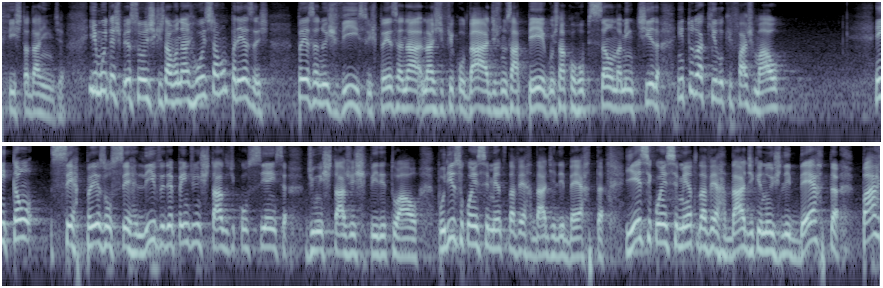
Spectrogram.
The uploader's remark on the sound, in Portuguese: Palestra ao Vivo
